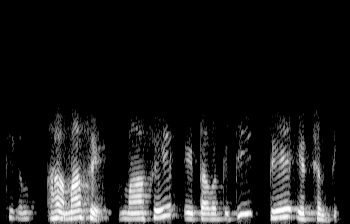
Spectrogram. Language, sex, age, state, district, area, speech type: Sanskrit, female, 60+, Karnataka, Bangalore Urban, urban, conversation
